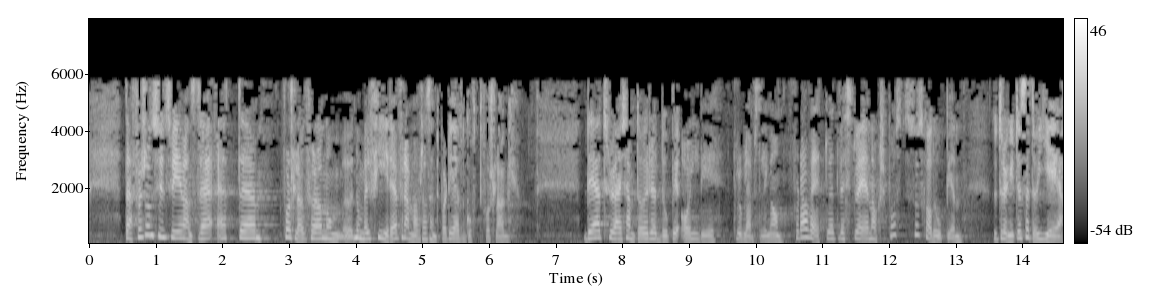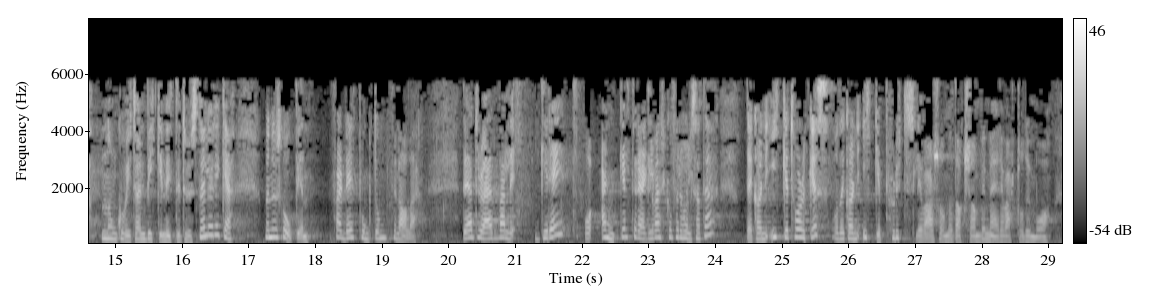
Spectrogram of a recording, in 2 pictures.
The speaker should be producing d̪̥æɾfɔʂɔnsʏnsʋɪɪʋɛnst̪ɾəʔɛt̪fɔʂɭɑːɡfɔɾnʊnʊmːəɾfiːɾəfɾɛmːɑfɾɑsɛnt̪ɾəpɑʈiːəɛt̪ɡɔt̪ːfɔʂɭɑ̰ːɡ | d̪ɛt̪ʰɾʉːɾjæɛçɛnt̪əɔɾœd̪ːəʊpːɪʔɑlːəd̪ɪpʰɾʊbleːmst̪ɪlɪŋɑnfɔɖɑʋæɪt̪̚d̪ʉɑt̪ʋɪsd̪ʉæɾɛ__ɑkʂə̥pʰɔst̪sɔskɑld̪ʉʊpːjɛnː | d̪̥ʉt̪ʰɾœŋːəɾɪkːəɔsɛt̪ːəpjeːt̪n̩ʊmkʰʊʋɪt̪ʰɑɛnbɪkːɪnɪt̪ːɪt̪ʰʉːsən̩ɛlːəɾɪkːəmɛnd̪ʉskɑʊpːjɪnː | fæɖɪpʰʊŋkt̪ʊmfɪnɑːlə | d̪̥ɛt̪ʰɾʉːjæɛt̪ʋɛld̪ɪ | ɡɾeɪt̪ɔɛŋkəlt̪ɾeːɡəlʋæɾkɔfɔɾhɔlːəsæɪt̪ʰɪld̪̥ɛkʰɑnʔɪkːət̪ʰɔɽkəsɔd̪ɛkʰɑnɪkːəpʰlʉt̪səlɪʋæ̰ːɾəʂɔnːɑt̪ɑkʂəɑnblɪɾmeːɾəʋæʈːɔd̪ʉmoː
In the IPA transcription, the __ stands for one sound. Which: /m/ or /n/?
n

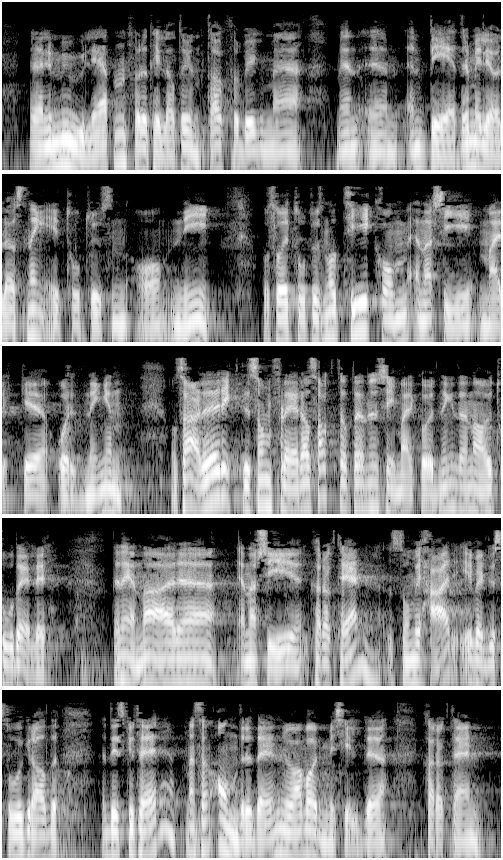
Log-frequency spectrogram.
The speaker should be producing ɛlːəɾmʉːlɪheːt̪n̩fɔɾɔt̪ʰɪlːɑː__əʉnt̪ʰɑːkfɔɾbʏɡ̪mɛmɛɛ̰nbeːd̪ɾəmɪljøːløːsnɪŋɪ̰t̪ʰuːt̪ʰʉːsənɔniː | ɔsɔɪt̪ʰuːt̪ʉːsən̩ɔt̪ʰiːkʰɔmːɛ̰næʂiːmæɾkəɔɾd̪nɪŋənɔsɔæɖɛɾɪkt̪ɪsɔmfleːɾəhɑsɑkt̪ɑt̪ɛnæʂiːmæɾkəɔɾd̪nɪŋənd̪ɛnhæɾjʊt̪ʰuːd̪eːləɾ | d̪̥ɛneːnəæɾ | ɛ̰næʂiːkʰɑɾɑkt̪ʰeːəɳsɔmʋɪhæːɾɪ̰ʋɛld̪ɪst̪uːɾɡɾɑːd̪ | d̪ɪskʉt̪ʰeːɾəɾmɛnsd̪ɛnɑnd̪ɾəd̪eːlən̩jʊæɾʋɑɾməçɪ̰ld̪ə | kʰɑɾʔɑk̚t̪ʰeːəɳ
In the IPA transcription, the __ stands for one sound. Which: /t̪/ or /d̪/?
t̪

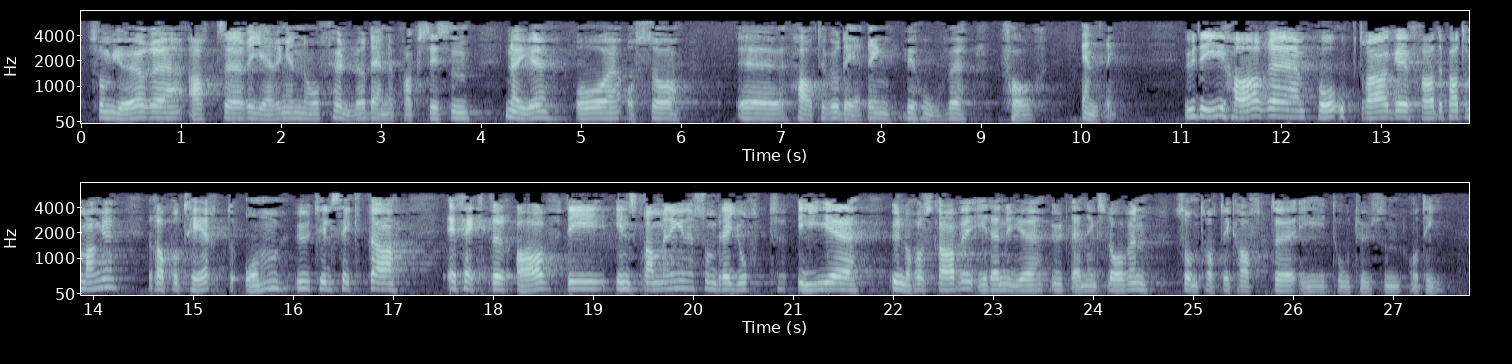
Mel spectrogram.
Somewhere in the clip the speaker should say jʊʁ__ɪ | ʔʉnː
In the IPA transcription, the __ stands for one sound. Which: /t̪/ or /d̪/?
t̪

